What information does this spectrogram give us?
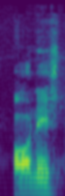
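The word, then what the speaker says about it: honest: तो जैसे हम अब देखिए एन ऑनेस्ट, अब देखिए एच यहाँ पर साइलेंट होता है, तो ऑनेस्ट होता है, ठीक है।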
